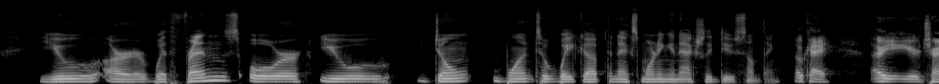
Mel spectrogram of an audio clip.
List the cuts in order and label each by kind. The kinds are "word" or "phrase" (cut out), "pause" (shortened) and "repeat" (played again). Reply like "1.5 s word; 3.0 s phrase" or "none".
3.1 s pause; 7.9 s pause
